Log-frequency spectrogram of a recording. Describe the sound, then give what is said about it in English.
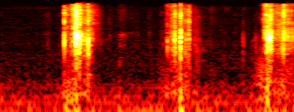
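A pencil being sharpened in a sharpener: three short, gritty scraping crunches in a steady rhythm, fairly quiet, with no one talking. “So, where is my pencil sharpener?”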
